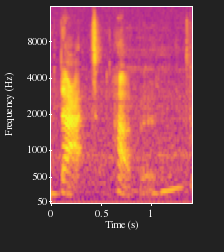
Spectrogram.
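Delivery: put-on slow valley girl drawl. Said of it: "now she sounds like a valley girl".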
